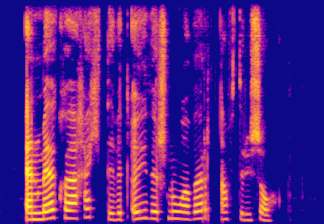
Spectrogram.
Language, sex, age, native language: Icelandic, female, 20-29, Icelandic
